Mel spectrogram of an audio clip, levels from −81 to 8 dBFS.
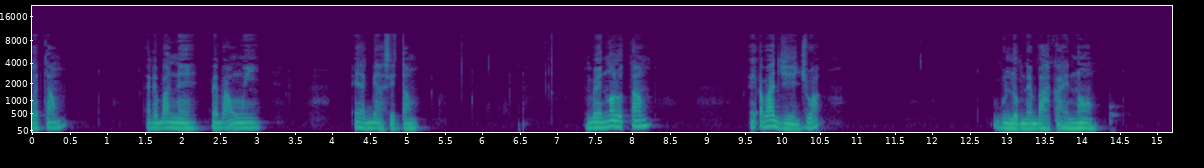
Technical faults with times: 0.00-15.20 AAC compression

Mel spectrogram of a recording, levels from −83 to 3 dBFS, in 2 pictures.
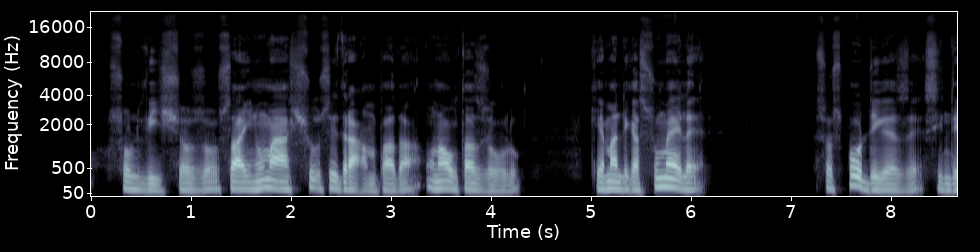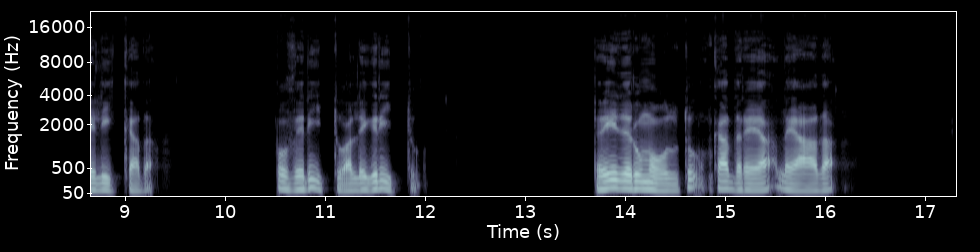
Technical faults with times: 5.44-17.31 resampler restarted on every block

